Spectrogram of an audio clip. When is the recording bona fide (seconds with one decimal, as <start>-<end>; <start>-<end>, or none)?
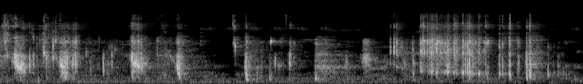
0.0-3.9; 5.1-5.8

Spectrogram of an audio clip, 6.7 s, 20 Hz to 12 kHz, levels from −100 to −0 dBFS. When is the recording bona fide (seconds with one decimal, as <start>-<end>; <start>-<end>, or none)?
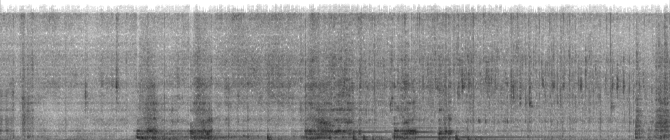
3.3-6.7

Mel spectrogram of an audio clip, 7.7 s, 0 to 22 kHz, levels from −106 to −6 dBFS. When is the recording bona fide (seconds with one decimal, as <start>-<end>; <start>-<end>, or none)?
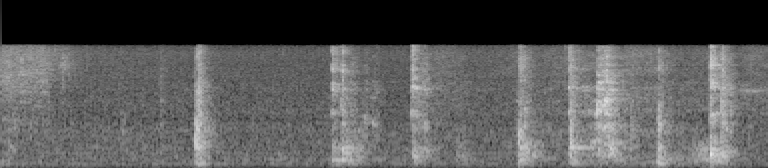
0.0-6.2; 7.2-7.7

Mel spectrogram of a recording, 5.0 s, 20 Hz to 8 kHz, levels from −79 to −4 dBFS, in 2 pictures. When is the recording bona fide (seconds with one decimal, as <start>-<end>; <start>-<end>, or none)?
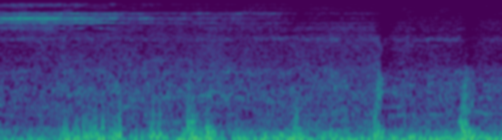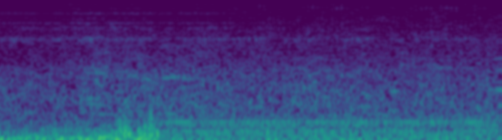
0.0-0.8; 1.9-2.5; 3.7-5.0

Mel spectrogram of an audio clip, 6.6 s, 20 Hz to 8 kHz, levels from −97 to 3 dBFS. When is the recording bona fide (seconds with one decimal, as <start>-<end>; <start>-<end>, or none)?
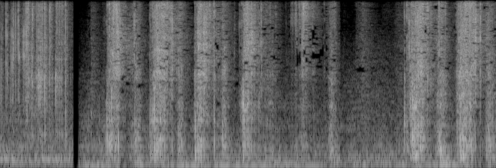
0.0-6.6

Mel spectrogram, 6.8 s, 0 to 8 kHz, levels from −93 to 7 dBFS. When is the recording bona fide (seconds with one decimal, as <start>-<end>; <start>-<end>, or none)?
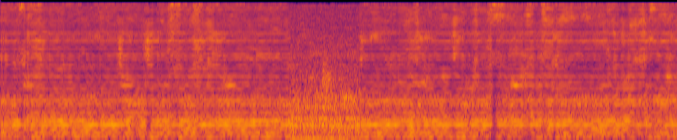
2.9-3.6

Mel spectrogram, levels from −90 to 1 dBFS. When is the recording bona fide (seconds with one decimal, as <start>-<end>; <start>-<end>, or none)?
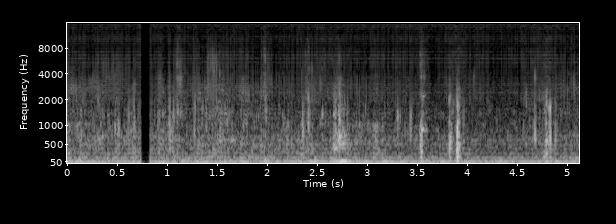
none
